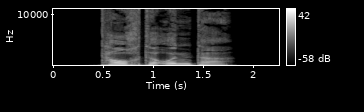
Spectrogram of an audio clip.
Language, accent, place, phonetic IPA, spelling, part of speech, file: German, Germany, Berlin, [ˌtaʊ̯xtə ˈʊntɐ], tauchte unter, verb, De-tauchte unter.ogg
- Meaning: inflection of untertauchen: 1. first/third-person singular preterite 2. first/third-person singular subjunctive II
